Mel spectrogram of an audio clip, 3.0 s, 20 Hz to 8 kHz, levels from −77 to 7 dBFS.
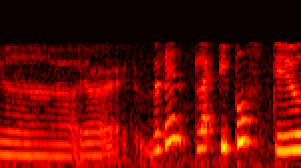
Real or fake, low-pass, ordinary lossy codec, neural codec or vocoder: real; 7.2 kHz; AAC, 16 kbps; none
